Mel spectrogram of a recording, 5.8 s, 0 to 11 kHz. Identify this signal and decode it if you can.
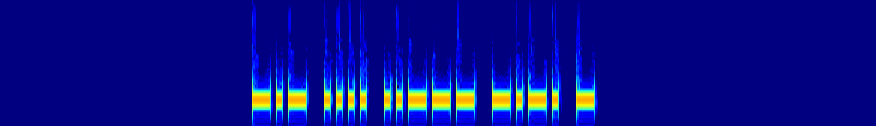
Morse code, heard as a keyed tone, about 30 wpm, 700 Hz. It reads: KH2CT
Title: USA Call Signs - 5 Characters - 30wpm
